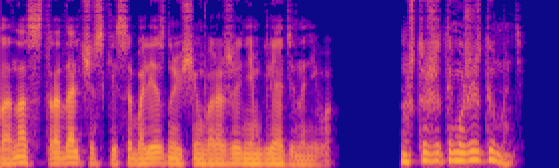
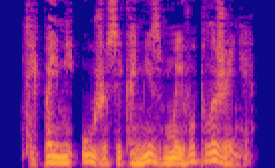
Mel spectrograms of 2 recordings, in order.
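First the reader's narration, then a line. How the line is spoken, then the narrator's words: Desperate whisper. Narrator (Russian): продолжал он отчаянным шепотом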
